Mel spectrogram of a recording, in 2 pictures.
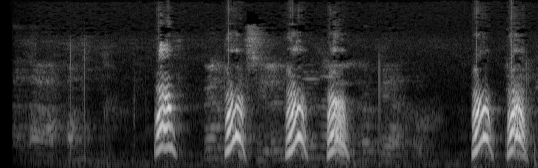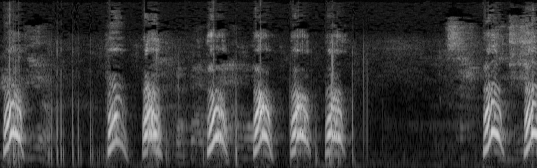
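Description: A Basset Hound barks in quick runs of loud, resonant, slightly arched woofs with brief pauses between bursts.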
